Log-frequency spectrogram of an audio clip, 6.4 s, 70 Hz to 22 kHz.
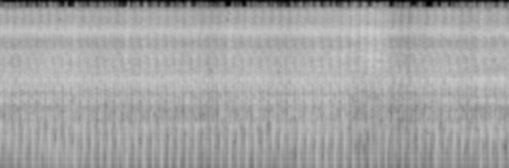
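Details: Old R175 single-cylinder diesel after crankshaft bearing repair and reassembly: crisp, even thump at a steady idle with no knock or rattle between beats; running healthy.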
